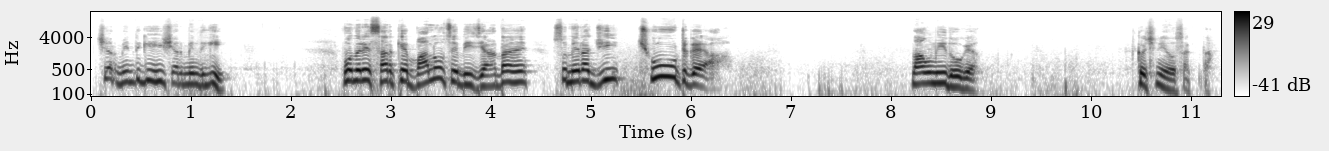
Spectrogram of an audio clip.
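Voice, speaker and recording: A man's voice: high-pitched, expressive, pauses often, darkish tone. A man preaching a sermon on a religious program, earnest and pleading, with rising and falling emphasis.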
